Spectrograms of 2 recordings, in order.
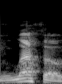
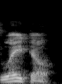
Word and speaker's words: Lehto: It's Dean Stevenson says Steve Letho. No, it's Leto. Lehto. You got the H and the T backwards.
